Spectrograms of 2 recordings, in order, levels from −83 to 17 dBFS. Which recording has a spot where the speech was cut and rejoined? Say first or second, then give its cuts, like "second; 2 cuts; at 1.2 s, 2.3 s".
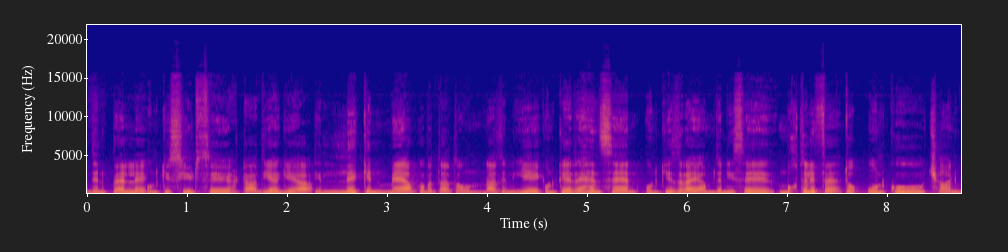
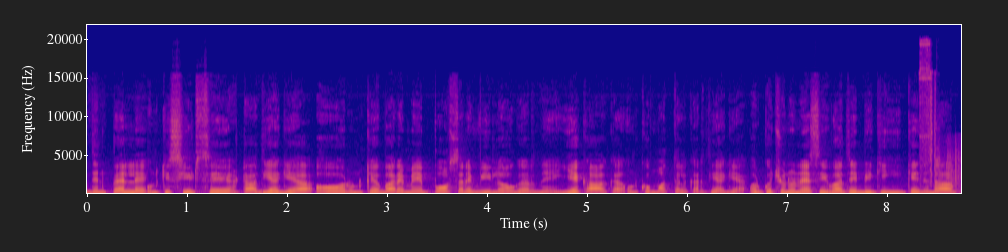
first; 2 cuts; at 2.3 s, 4.6 s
